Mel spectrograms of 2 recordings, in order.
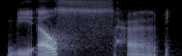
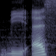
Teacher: Huruf shad dibaca tebal ya. Jadi jangan sampai seperti huruf sin.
